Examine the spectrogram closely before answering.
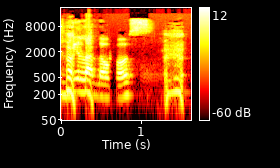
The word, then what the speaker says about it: Villalobos: And that, for the gringos listening, that's Villalobos.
